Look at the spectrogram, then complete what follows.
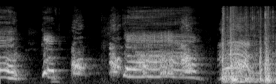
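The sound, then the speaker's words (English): A dog barks repeatedly and loudly, short sharp barks followed by a long drawn-out growling howl, then a harsh burst of barking, with a person's voice mixed in. “I told you you shouldn't have kicked that dog.”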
